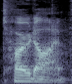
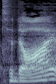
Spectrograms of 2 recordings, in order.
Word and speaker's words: Toe Dye: I was going to call it Today or Today or something like that. And he just wrote the words toe and then dye in the message when I asked him.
